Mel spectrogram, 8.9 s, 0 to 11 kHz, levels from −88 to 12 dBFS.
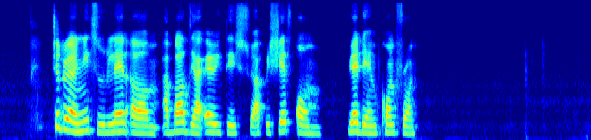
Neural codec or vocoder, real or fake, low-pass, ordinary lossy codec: autoencoder, 48 kHz, 32 numbers a frame, DAC-VAE, trained on Japanese speech; fake; 9.9 kHz; none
